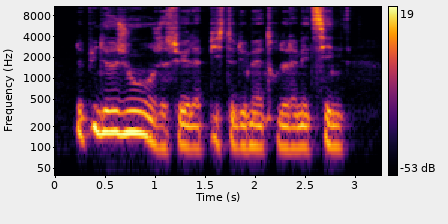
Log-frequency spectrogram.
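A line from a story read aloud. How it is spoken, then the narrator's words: Plain. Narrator (French): répondit son sauveur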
